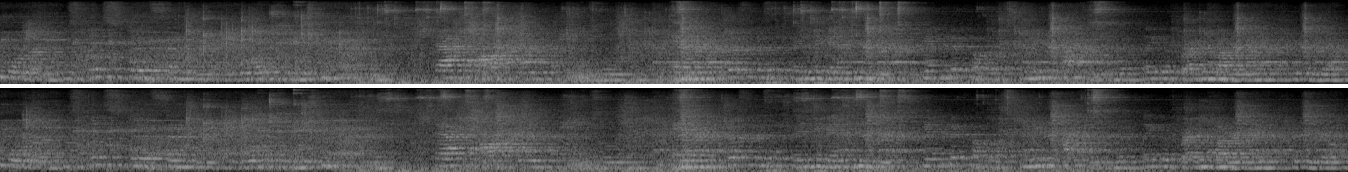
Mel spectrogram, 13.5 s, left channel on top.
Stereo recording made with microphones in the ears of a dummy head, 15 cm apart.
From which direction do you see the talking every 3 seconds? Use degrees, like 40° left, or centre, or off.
30° left, 20° left, 10° right, 30° right, 30° right.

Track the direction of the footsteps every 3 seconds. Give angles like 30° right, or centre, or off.
10° left, 60° left, 10° left, off, off.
